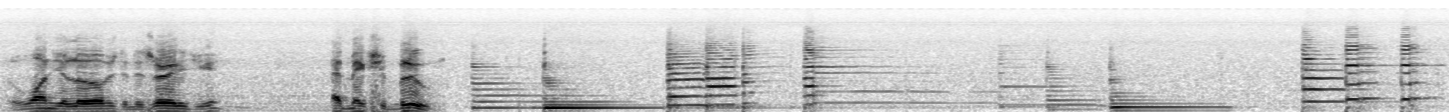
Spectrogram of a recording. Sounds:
Speech, Music

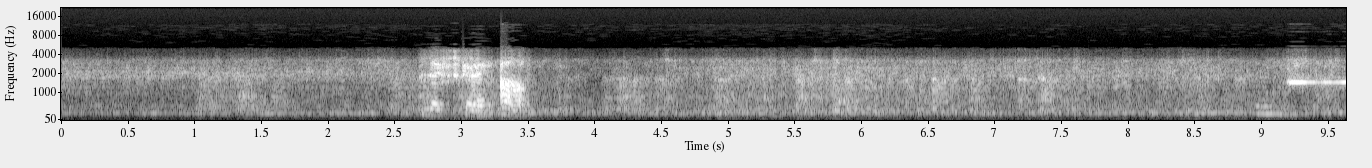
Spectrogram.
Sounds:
Speech

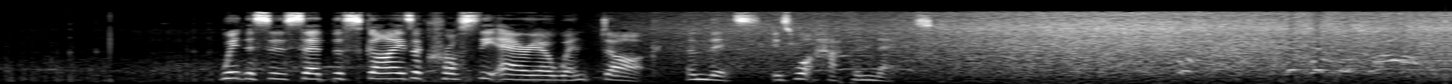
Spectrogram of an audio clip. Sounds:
Speech

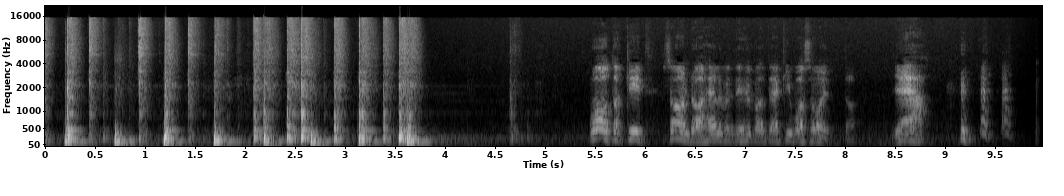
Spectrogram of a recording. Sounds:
Speech, Music

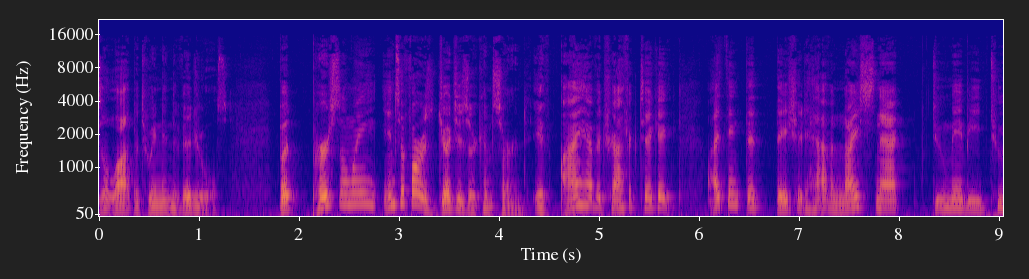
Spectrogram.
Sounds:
Speech

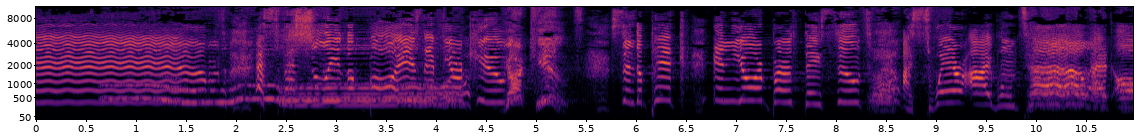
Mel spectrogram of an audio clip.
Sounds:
Music

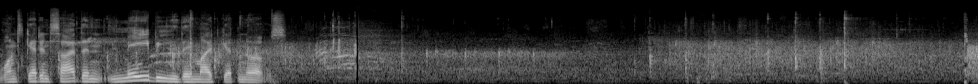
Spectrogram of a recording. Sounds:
Speech

